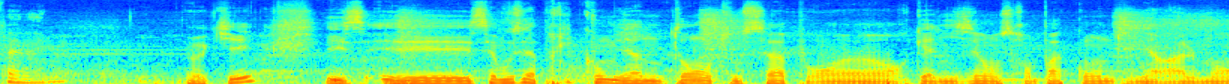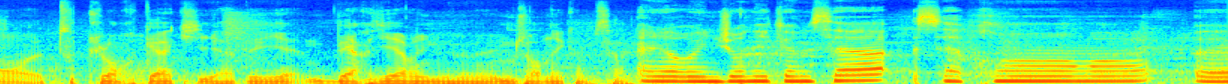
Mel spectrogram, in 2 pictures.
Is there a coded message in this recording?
No.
